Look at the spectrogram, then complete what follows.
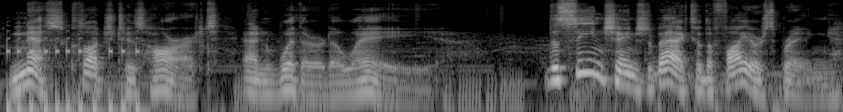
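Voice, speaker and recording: A man reads a horror tale aloud in a highly animated voice, his pitch swinging widely. He hosts with a mocking edge, slipping into sarcastic, exasperated asides. Music plays behind him. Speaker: host. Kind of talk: dramatic reading of a horror story with mocking asides.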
